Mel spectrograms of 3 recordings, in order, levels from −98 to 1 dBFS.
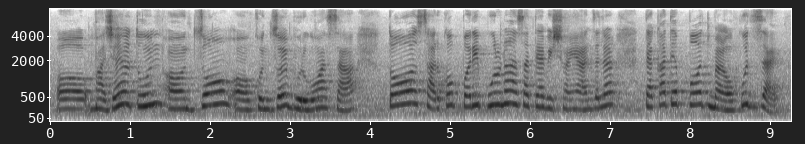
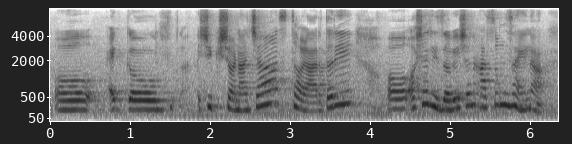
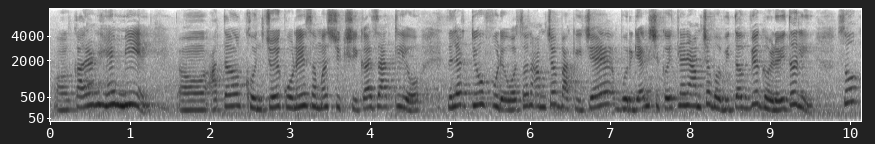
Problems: constant background noise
